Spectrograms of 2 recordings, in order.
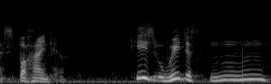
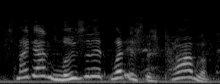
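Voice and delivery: put-on higher, bewildered young voice; puzzled kid; 8 semitones higher, 4 dB quieter than usual. Boy wondering about his dad, confused. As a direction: sound like a confused little boy. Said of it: "I'd be like".

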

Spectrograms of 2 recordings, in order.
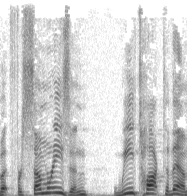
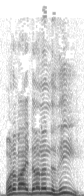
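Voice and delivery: higher, plaintive donkey voice; talking donkey; 5 semitones higher than usual. Acted. Donkey questioning the master who beat her, mock-plaintive. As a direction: plead like a wronged donkey. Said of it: "she said unto Balaam".

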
